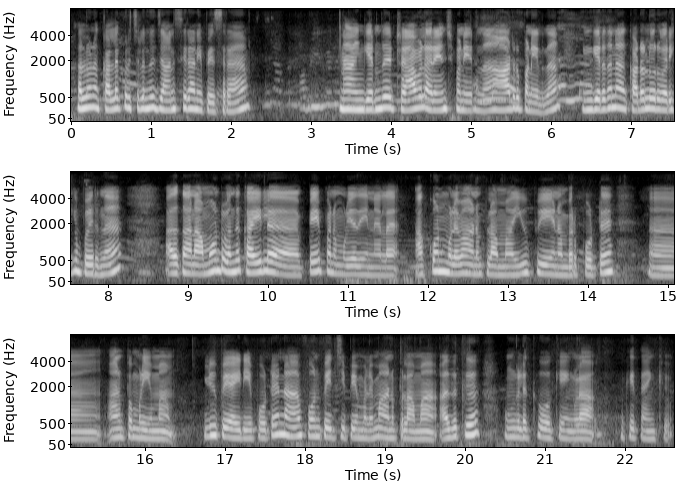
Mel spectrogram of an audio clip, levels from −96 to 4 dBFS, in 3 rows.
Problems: background conversations at intervals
